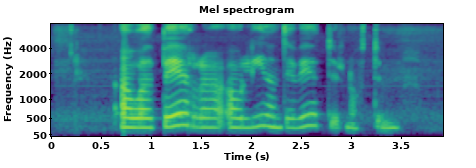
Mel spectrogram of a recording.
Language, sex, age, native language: Icelandic, female, 20-29, Icelandic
